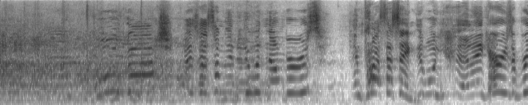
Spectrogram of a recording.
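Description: A young woman speaks excitedly nearby.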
